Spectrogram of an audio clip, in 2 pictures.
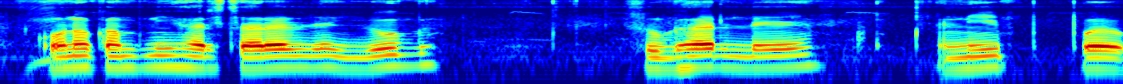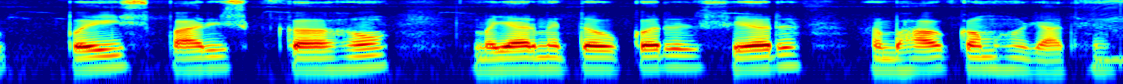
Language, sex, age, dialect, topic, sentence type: Chhattisgarhi, male, 18-24, Northern/Bhandar, banking, statement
